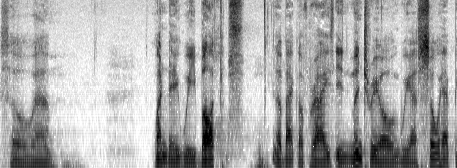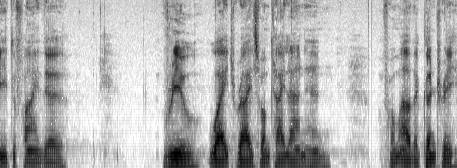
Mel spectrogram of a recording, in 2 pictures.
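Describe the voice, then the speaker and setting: In a Vietnamese accent, a man speaks at a very slow pace in a dark, mellow tone, his flat, monotone intonation broken by long, frequent pauses. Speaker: Buddhist meditation teacher. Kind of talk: dharma talk. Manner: halting.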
